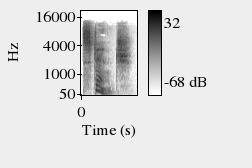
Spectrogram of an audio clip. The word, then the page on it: stench: British English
